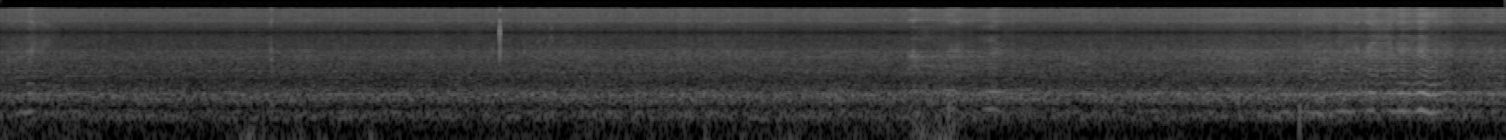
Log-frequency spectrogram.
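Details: Colony hum of honey bees kept on heather, heard while the hive is opened for inspection on a GoPro: a continuous low drone, unbroken throughout, with a soft rustle of frames midway.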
